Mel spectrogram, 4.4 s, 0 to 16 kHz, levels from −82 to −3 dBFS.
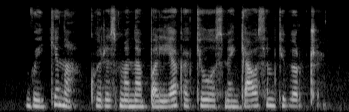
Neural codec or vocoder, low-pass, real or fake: none; 14.4 kHz; real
